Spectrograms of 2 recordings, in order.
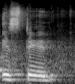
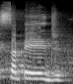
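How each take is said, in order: First: A short i vowel comes before the s. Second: No vowel comes before the s. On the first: "तो क्या बोलते हैं इसको" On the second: "जैसे हरियाणा वाले लोग हैं ... ई साउंड खा जाते हैं"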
